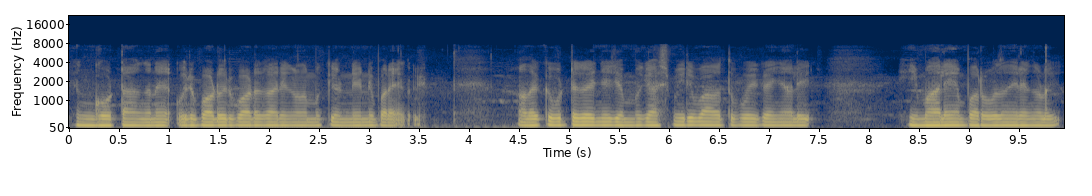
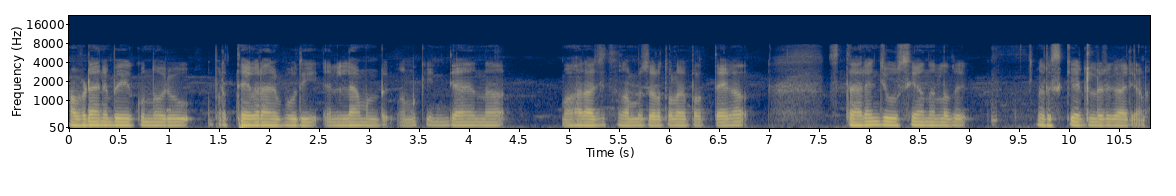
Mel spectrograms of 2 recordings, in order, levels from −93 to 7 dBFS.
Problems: background sounds at intervals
